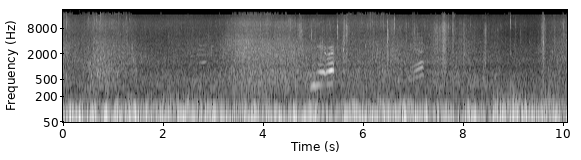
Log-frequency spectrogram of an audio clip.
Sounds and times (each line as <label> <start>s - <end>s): Children from Dorset Beach School recording and talking 2.5s - 3.2s
waves landing on the shore 3.2s - 10.0s
Children from Dorset Beach School recording and talking 4.9s - 5.7s
Children from Dorset Beach School recording and talking 6.8s - 7.4s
